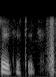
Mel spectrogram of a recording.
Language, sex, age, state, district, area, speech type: Hindi, male, 45-60, Uttar Pradesh, Jaunpur, rural, conversation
